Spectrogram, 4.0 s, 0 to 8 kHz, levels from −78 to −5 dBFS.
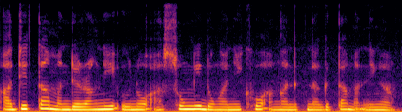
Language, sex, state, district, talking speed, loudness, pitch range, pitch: Garo, female, Meghalaya, West Garo Hills, 135 wpm, -13 LUFS, 195-225 Hz, 205 Hz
